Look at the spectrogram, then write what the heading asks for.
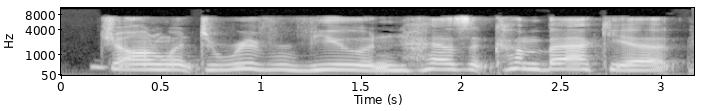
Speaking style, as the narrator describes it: said brokenly

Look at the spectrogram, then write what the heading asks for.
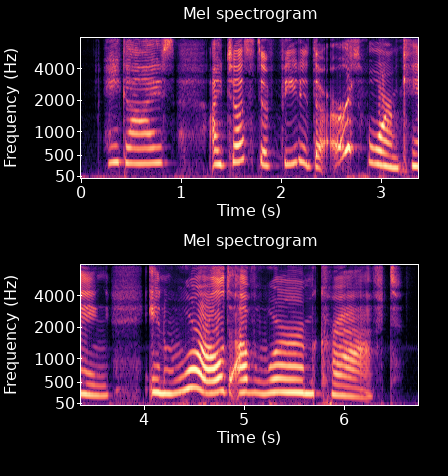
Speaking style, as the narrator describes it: Nerdy Birdy announces excitedly

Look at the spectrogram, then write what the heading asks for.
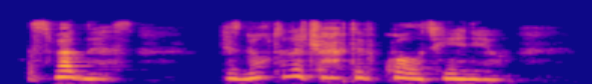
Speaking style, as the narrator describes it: Augus said, his voice rough and unstable

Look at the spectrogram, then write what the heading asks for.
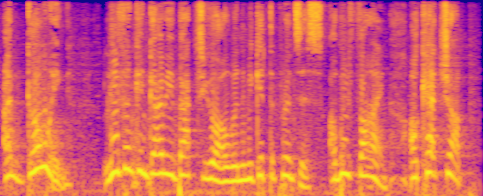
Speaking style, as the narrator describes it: yelled

